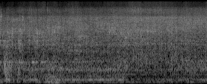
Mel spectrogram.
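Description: A small chunk of butter hisses and sizzles in a hot crepe pan, a bright, steady, close frying crackle that stays at an even level throughout.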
